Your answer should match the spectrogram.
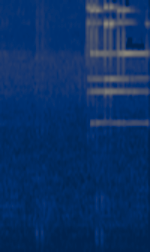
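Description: A small brass bell hanging from a branch ringing: quiet for about a second, then a few quick strikes and a high, lingering ring.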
